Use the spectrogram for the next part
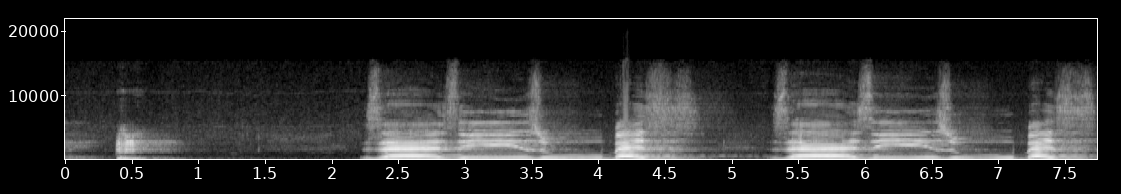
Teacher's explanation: Perhatikan baz dialirkan ya, ar-rakhawah.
